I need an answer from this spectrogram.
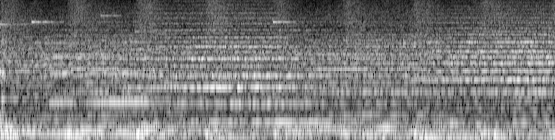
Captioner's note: audience member cheers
